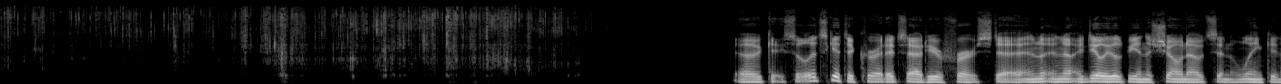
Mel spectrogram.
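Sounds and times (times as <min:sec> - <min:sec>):
plastic wrap being torn off a Fairytale Gloom card game box: 0:00.0 - 0:06.4
speech: 0:07.4 - 0:12.8.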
